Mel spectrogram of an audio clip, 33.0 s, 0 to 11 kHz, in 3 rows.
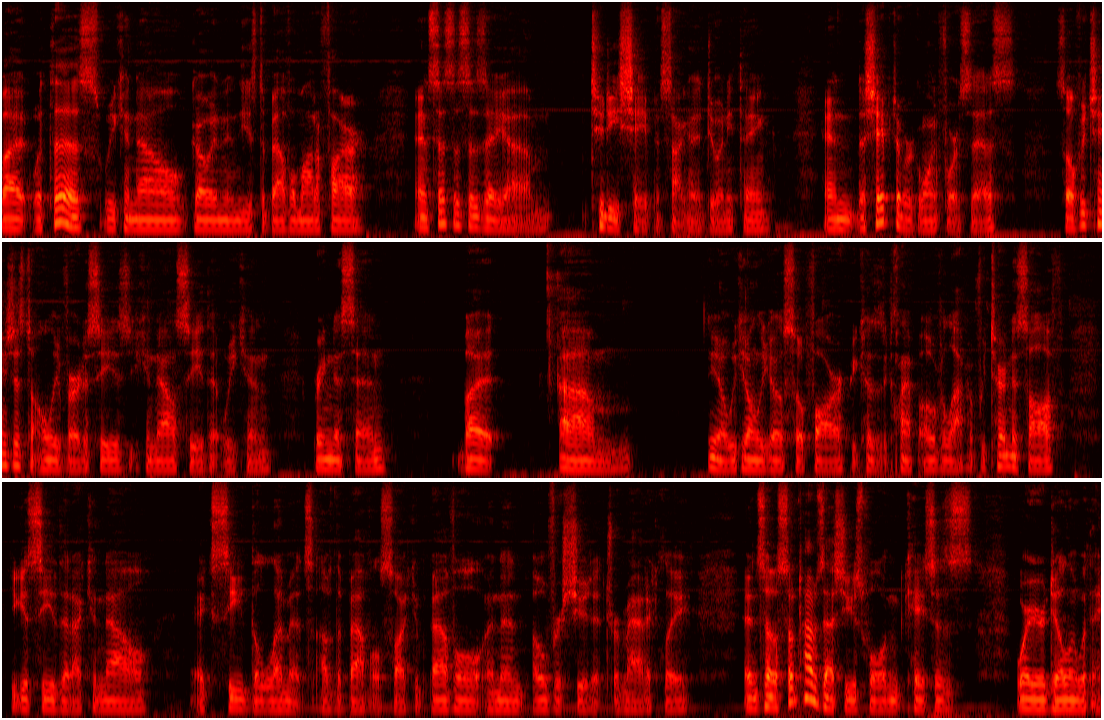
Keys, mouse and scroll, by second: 3.5 middle click, 11.0 click, 16.4 Escape, 17.2 click.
